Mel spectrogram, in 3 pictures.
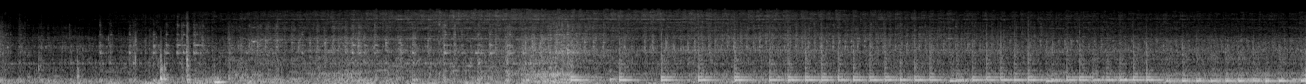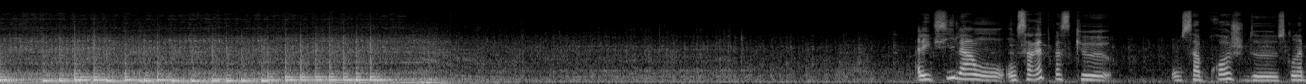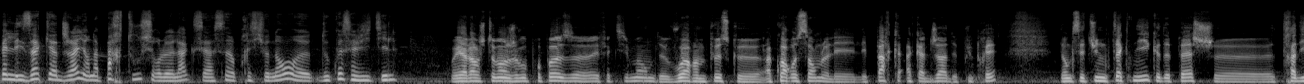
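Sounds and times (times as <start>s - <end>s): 
boat motor sputtering to life and droning: 0.0s - 22.0s
speech: 22.3s - 39.1s.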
